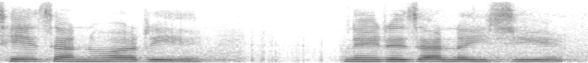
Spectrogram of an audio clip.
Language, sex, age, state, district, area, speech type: Bodo, female, 18-30, Assam, Kokrajhar, rural, spontaneous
